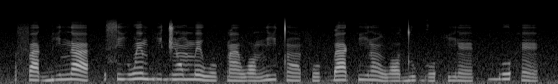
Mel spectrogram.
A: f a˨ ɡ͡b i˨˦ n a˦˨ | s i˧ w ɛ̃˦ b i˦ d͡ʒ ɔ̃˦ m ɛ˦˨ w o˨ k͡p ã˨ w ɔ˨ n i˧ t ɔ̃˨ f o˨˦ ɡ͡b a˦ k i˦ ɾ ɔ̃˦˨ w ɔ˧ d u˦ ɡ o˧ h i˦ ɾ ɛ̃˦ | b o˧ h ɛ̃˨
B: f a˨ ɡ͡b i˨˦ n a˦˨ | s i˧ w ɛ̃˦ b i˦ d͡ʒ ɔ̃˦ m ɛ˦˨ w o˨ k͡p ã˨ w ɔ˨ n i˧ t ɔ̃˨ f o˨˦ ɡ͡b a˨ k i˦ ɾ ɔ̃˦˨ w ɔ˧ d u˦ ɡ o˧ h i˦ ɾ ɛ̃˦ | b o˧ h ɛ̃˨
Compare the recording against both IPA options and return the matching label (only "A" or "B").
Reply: A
